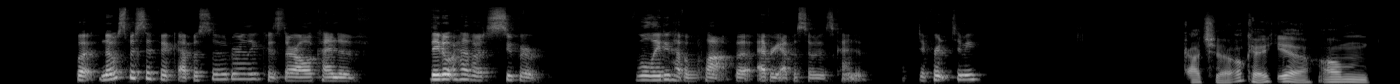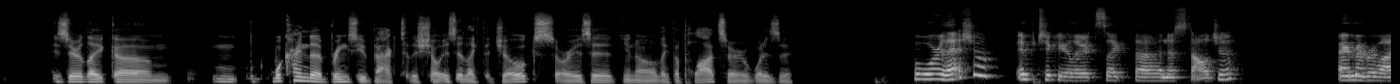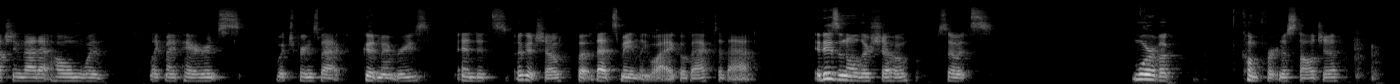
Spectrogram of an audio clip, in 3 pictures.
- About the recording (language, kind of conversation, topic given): English, unstructured, Which comfort shows do you rewatch for a pick-me-up, and what makes them your cozy go-tos?
- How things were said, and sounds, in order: other background noise; distorted speech; tapping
